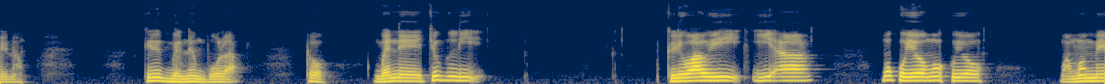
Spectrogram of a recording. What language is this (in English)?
Piya-Kwonci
